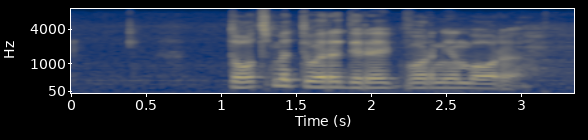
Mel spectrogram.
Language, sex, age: Afrikaans, male, 20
